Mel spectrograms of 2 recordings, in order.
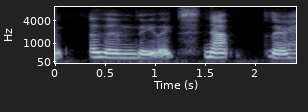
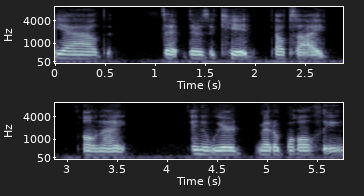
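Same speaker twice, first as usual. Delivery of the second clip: normal talking voice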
